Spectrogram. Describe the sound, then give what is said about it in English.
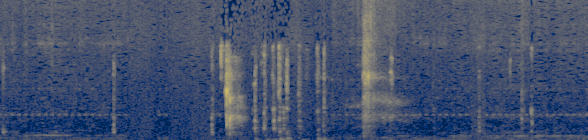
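Faint typing on a computer keyboard as an email address goes into a chat: scattered soft clicks, with a brief quicker flurry of keystrokes in the middle. “In fact, actually, I'll type it in the chat. So I'll type her email in the chat feature as opposed to saying it out loud.”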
